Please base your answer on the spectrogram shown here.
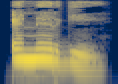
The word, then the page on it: energi: indonesian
